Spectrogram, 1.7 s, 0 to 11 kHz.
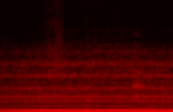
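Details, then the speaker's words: Engl Thunder 50 tube guitar amp, possibly 2001, nothing played: loud steady mains hum and buzz, louder than the guitar signal; not a power tube fault, persists with new tubes; chassis touch-sensitive, input section suspected. "yes you are right we have hum and bus issues louder than the guitar signal listen to that"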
